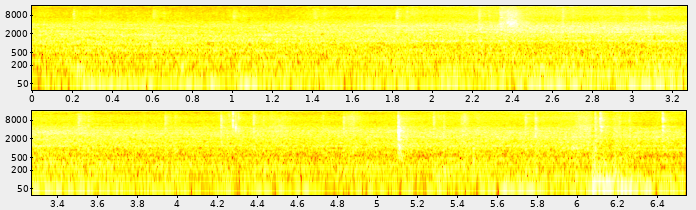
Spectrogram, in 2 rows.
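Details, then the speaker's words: Chinese diesel air heater fitted with an intake silencer, running turned down to 1.8 Hz: low even rumble with a steady hum and faint dripping-like sound, no knocks; running normally and quietly. "that's down to 1.8 HZ which is what I've got it on most of the time once my garage is warmed up what you can hear is that but that don't bother me"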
